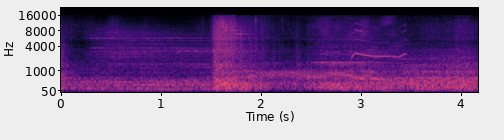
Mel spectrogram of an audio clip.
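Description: A sword swings and strikes with a sharp hit.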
